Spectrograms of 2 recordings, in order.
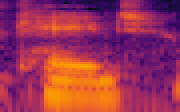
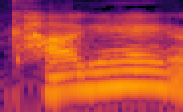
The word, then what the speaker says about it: Kage: They're like, the most recent Angry Video Game Nerd video is Legend of Kage, I think he pronounced. I thought it was Cage. Legend of Cage. And I was like, oh, Legend of Cage, what's that? And then he was like, it's actually Legend of Kage or something.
